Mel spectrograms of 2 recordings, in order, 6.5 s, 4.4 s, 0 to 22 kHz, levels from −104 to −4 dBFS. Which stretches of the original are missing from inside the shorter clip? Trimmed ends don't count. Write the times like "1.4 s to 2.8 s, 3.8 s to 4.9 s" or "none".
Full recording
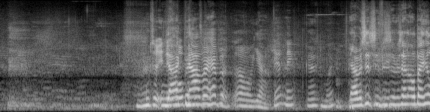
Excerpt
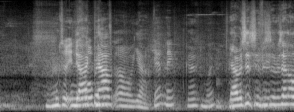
3.0 s to 3.5 s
